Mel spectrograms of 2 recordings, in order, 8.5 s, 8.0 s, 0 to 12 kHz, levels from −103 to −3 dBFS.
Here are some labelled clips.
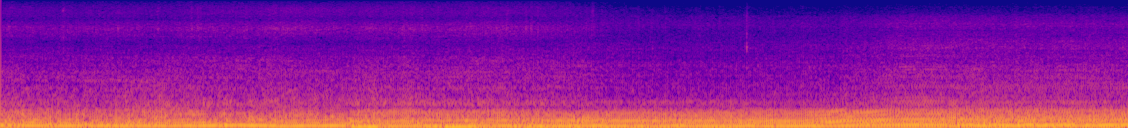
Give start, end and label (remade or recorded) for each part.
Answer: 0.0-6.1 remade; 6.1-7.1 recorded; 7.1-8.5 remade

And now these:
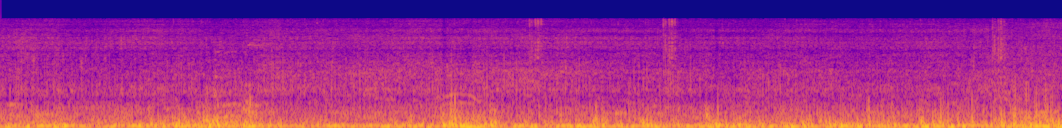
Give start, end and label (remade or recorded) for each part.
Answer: 0.0-8.0 recorded

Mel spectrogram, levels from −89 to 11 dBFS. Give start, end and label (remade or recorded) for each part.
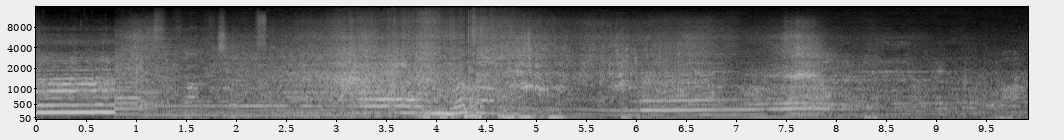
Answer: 0.0-1.1 recorded; 1.1-2.3 remade; 2.3-6.2 recorded; 6.2-9.4 remade; 9.4-9.9 recorded

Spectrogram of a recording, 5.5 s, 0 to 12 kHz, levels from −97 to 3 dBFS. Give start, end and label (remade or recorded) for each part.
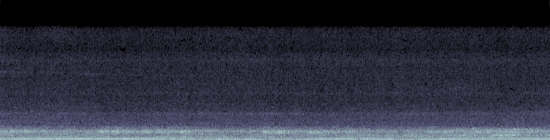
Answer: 0.0-5.5 recorded

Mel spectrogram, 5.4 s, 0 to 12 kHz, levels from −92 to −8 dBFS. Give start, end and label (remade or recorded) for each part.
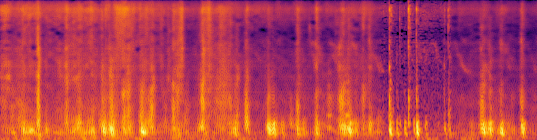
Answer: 0.0-3.8 remade; 3.8-4.5 recorded; 4.5-5.4 remade

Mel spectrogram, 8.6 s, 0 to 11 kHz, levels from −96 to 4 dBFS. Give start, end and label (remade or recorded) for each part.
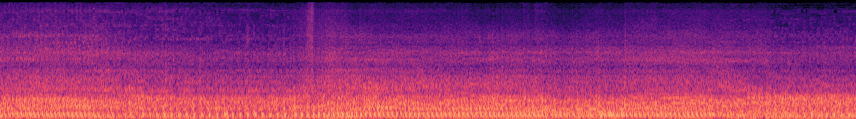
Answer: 0.0-2.9 recorded; 2.9-7.7 remade; 7.7-8.6 recorded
